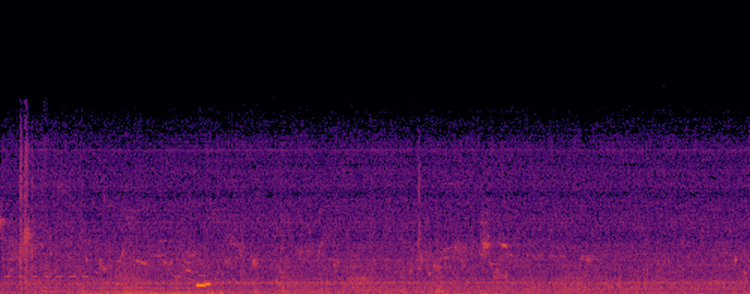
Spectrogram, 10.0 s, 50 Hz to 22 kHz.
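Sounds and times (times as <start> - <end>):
birds chirping: 0.0 - 10.0
two-note electronic beep: 2.6 - 2.8.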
